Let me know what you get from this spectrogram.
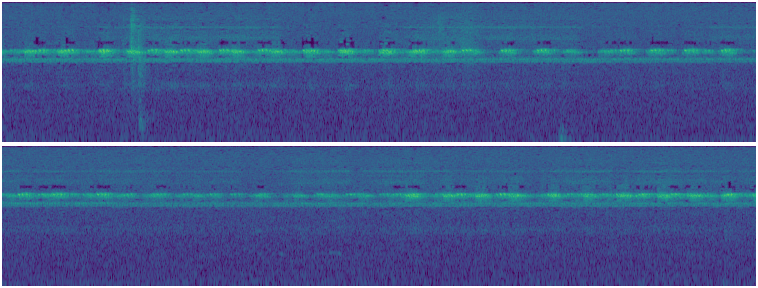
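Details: Grass insects calling steadily for study white noise, a sustained high pulsing chirp at about three pulses per second, interrupted by a couple of faint clicks or taps.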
